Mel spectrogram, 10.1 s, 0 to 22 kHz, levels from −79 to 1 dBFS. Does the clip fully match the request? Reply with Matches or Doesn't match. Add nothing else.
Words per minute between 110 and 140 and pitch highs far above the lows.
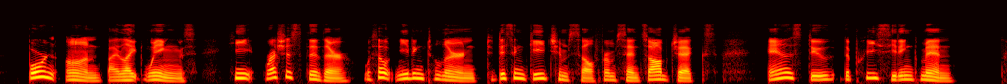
Matches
